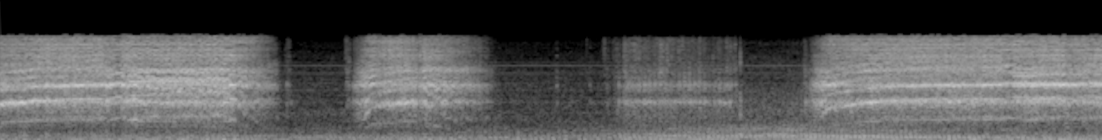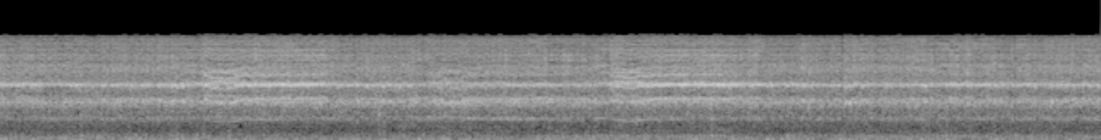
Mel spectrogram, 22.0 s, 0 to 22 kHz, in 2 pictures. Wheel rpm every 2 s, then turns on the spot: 150, 60, 20, 10, 120, 160, 160, 160, 160, 160, 160.
6-8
